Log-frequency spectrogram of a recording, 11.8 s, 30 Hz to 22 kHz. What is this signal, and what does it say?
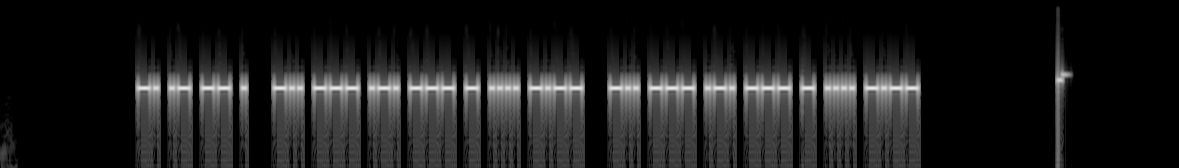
Morse code, heard as a keyed tone, about 30 wpm, 700 Hz. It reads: NAME DOROTHY DOROTHY
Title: Practice QSO - Exchange 1 - Beginning - 30wpm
